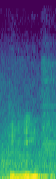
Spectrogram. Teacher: PHI, but it has the rising tone.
